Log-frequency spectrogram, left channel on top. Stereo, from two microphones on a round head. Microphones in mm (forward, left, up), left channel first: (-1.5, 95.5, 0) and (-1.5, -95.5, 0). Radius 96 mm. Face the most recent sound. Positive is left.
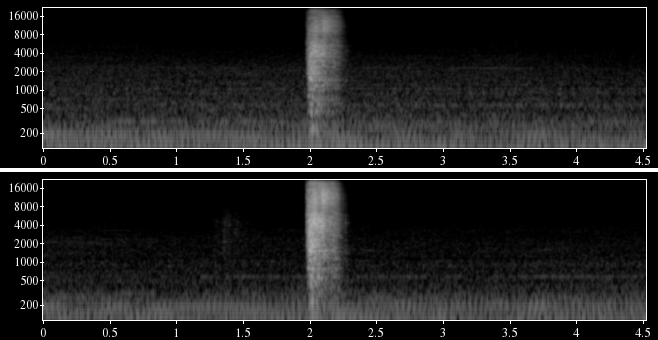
turn(degrees=-40)  # may be behind; listen again after turning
